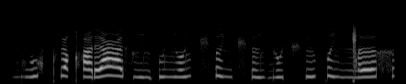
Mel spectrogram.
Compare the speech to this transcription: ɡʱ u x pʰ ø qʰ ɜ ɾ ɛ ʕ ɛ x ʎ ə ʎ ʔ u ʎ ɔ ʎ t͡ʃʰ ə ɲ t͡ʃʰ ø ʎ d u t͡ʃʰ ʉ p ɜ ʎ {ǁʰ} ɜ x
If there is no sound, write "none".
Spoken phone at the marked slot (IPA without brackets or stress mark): ŋ͡ǁ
